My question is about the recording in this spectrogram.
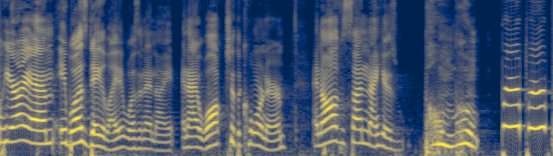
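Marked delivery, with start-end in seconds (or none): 5.3-6.9 high, loud honking noises; imitated car honk. She hears someone honk at the corner, imitated horn. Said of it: "like someone honks".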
